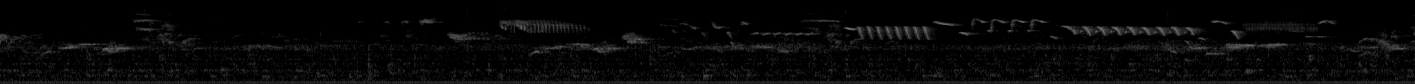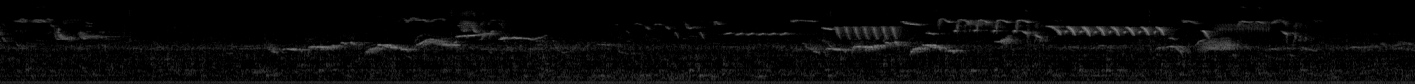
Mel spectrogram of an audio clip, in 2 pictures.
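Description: Birdsong: several birds chirping and calling, with quick repeated trills that come and go in two busier stretches.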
